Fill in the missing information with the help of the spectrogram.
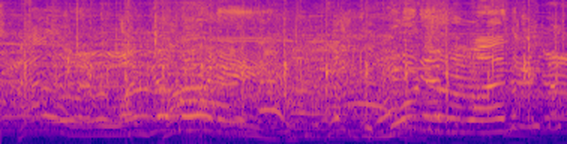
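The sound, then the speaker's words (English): A lively crowd of Flash Dads cheers and calls out in overlapping, excited bursts, with scattered clapping mixed into the steady, loud hubbub, as they greet and high-five students arriving at school in the morning. “The Flash Dads cheer, clap, and high five them all the way into class.”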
